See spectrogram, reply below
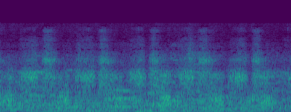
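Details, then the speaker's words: A child's rapid, noisy breathing with a musical whistle on breathing out, in an IMNCI child-health teaching recording. It is contrasted with stridor, which is heard on breathing in: a wheeze. "sometimes you will hear a wet noise if the nose is blocked clear the nose and listen again or you may hear other noises when the child breathes out such as"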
